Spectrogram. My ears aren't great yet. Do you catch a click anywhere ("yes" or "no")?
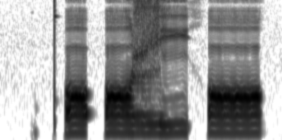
no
